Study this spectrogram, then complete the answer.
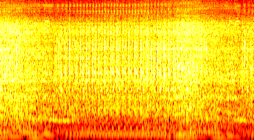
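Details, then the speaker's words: Old diesel car idling with a sharp, fairly rapid uneven tapping knock, heavier on blips, and engine vibration. Injectors already cleaned and coding done, yet knocking persists; the mechanic points to a cylinder sensor as the cause. "सारे clean हुए हैं और पूरा coding वगैरह जो भी process है वह सारी हो गई है फिर भी इसमें नॉकिंग आ रही है"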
